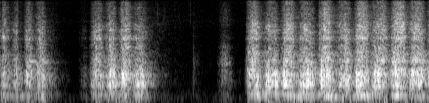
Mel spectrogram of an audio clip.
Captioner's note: saw on wood rhythmically rasping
